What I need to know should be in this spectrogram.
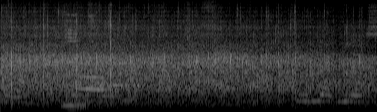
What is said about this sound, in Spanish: Aplausos a Cristo. Gloria a Dios.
